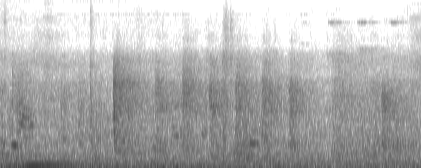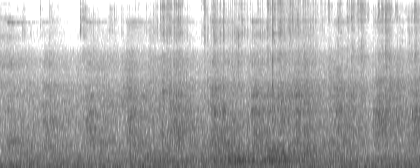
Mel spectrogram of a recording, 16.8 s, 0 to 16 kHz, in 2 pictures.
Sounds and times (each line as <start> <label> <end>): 0.0 Walking through the streets 4.6
0.0 Traffic Sound 4.8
